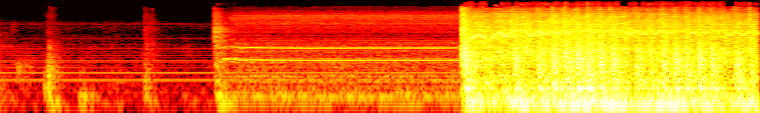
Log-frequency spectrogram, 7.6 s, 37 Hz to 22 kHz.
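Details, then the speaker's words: LS3 first start-up attempt: quiet clicks and a pump hum, then steady starter churning near three turns a second that never catches. Injectors and coils have no power; owner blames coil grounds bolted to the valley instead of the heads, plus a starter wire grounding itself. "I think my problem was I didn't have these grounds for the spark plug whatever units. Jesus Christ, losing my mind. I didn't have them grounded to the head, and I think that's really important."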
